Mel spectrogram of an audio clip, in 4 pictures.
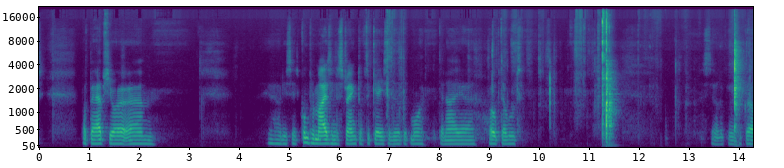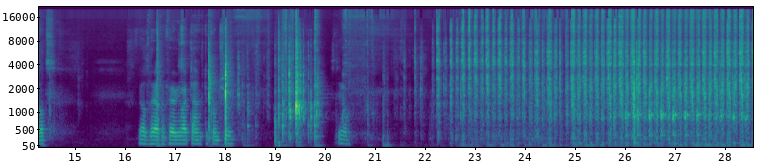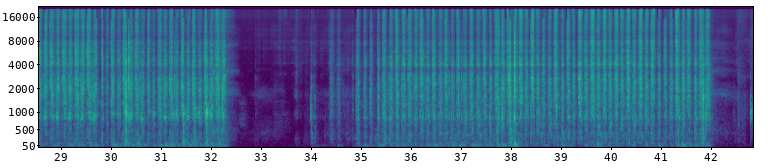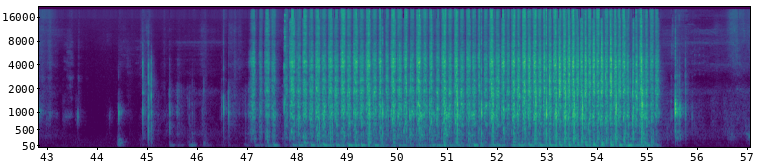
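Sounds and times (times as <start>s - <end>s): hand file rasping plastic: 21.8s - 32.4s, 34.0s - 42.1s, 47.0s - 55.4s.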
